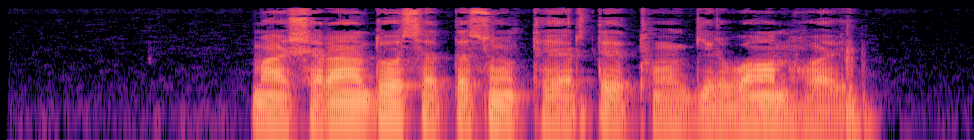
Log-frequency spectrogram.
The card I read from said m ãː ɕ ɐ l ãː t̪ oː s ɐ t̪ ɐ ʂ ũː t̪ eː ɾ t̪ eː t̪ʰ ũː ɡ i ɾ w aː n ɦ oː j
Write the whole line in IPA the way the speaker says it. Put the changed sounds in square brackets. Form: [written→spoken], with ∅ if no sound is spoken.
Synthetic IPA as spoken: m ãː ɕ ɐ [l→ɾ] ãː [t̪→d̪] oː s ɐ t̪ ɐ [ʂ→s] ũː [t̪→t̪ʰ] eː ɾ t̪ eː t̪ʰ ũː ɡ i ɾ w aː n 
